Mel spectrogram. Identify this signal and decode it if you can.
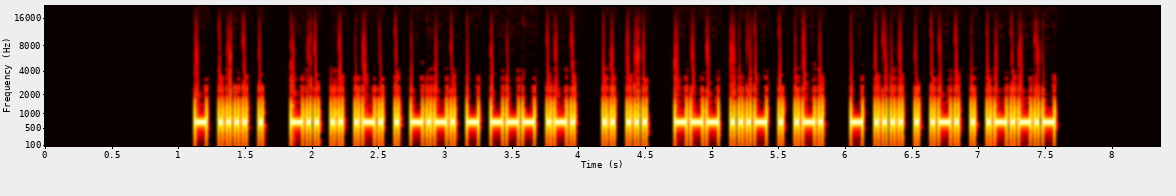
Morse code, heard as a keyed tone, about 40 wpm, 700 Hz. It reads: THE DIRECTOR IS OVER THERE.
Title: Sentences from Top 1300 Words 40wpm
